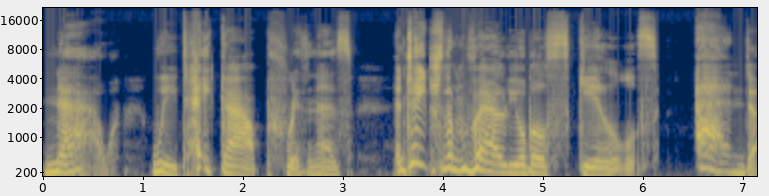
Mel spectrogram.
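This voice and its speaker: A put-on character voice, female-sounding and medium in pitch, at a very slow pace, on a very clean recording with a silent background. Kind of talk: audio roleplay. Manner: silly, playful.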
